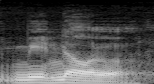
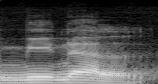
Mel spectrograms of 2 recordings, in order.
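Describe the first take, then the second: First: The vowel before the final l sounds like 'o'. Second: The vowel before the final l is a clear 'a'. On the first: The speaker calls it wrong. "Tidak menjadi minol" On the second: The speaker calls it right. "Min bertemu al menjadi minal"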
